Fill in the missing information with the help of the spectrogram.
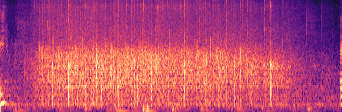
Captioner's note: audience applauding; audience cheering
